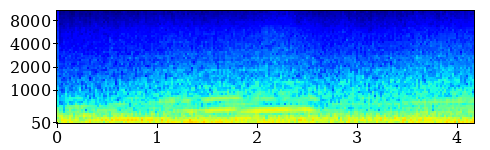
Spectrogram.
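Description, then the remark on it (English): A petrol car engine accelerates from about 20 mph in its sportiest sport mode with automatic gear changes, its tone climbing in pitch as revs rise, then dropping briefly at a gear change before building again; a fairly muted, continuous drone heard from inside the car, with next to no exhaust noise. “There's a bit of engine noise, but I can't say it's particularly exciting”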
